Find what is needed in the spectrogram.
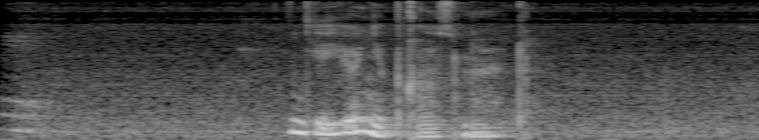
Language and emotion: Russian, sad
